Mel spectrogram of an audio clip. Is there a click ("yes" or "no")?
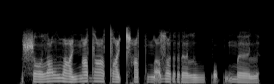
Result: no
